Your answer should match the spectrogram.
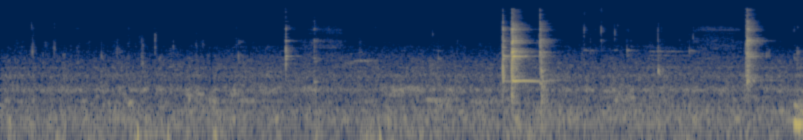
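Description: Faint wet chewing, then a serving spoon clinks against a glass bowl of dal about five seconds in with a brief ringing tone. A second, shorter clink comes near the end.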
